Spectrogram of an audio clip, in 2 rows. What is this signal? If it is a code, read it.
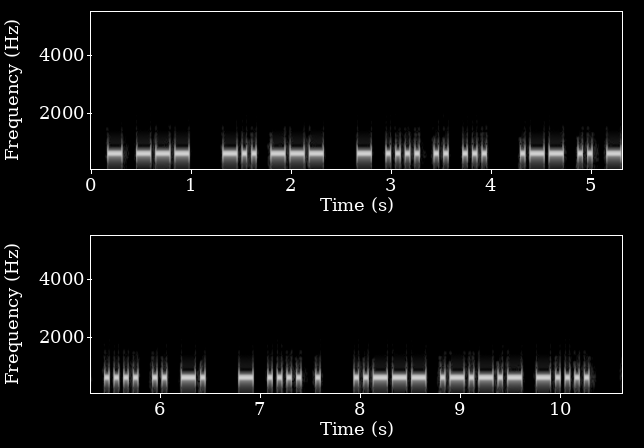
Morse code, heard as a keyed tone, about 25 wpm, 600 Hz. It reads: TO DO THIS WITHIN THE 2.6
